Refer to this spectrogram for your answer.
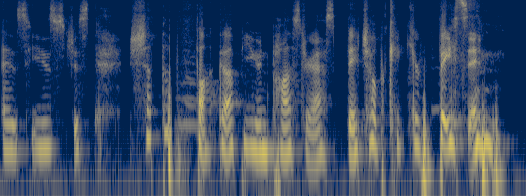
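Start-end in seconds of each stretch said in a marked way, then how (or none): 1.3-5.0 self-control snapping into a loud, furious outburst. Voicing a character whose self-control snaps, threatening an imposter: character snapping in anger. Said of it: "self-control he has left from all of this just snaps".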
